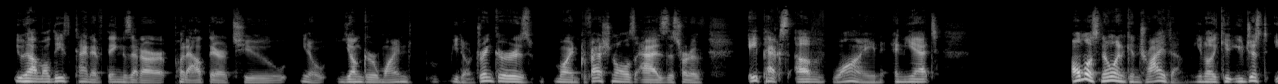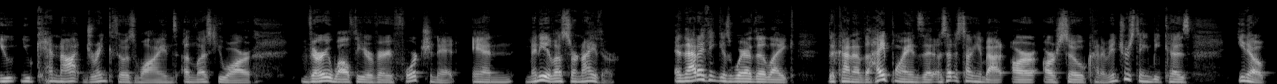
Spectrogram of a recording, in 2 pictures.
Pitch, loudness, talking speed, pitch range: 120 Hz, -24 LUFS, 215 wpm, 110-145 Hz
